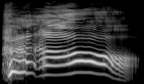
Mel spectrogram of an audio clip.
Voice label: Female Human Death

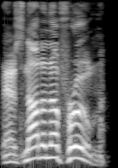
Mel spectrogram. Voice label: Male Human; ERROR FULL MINIONS

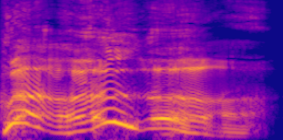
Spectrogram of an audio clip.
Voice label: Male Tauren Death

